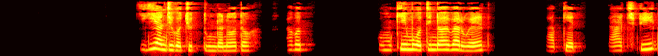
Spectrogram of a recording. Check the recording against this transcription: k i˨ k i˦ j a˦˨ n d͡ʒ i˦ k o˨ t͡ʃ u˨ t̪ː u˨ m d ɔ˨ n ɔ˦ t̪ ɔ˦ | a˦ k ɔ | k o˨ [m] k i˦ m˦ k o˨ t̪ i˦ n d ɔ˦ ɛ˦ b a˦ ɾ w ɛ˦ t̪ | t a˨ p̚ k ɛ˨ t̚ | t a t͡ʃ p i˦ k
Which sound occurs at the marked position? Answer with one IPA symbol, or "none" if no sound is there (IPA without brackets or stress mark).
m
